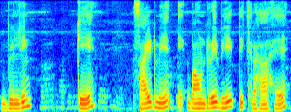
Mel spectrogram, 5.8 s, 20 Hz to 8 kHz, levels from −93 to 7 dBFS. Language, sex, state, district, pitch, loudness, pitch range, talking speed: Hindi, male, West Bengal, Alipurduar, 140 Hz, -17 LUFS, 125-150 Hz, 105 wpm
